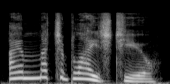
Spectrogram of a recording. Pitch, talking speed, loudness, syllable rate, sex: 220 Hz, 210 wpm, -16 LUFS, 5.4 syllables/s, female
